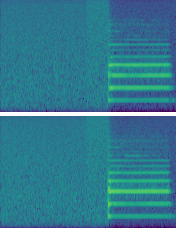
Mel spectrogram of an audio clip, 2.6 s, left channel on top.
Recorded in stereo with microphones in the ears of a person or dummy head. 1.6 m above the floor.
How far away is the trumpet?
About 1.0 m.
